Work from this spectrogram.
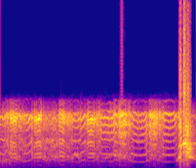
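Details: A newly acquired baby female sugar glider, still scared, gives a steady, wavering, whiny cry, the noise sugar gliders make when frightened.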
